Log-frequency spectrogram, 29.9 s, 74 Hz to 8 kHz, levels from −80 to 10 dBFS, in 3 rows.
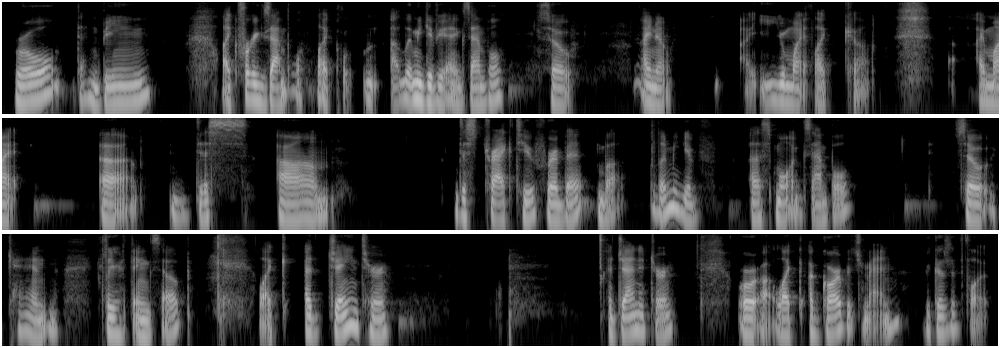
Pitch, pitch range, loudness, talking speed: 130 Hz, 115-155 Hz, -24 LUFS, 120 wpm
